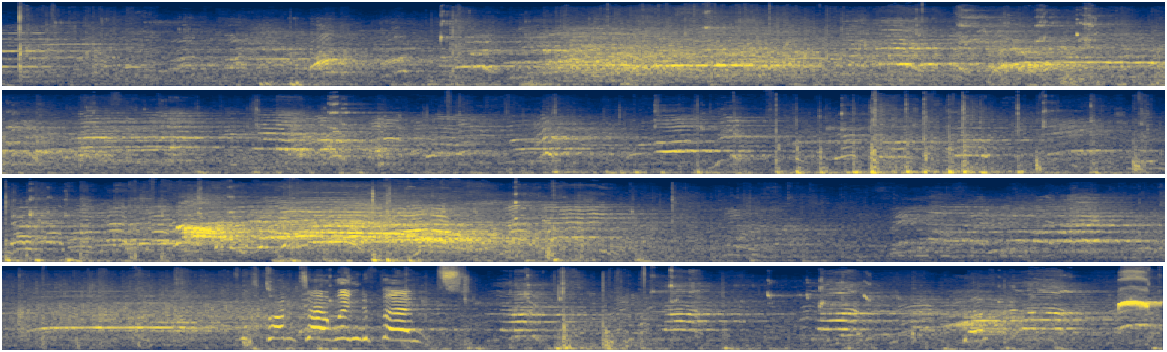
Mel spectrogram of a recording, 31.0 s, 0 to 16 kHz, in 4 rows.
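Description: Indoor netball game: players calling out and spectators' voices echoing in a large sports hall, over sharp knocks of the ball bouncing and being caught. The crowd noise swells louder about 17 seconds in.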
